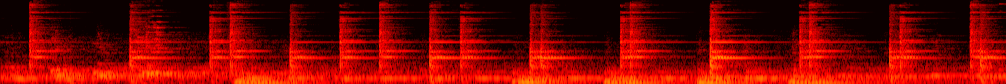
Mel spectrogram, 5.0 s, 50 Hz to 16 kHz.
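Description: Sharp metallic hammer strikes ring out on a blade at a forge in the video game Fable 3, a dozen or so clanging blows in an uneven rhythm, close and clear with no talking.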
